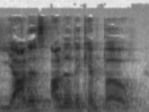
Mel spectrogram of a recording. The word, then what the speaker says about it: Giannis Antetokounmpo: It's Giannis Antetokounmpo.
